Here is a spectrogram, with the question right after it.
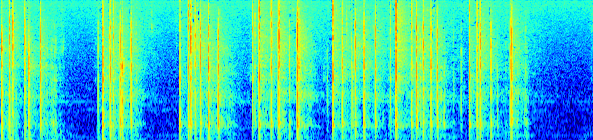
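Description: A kraft cardboard box with a window, full of paper straws, is tapped with long nails on its face and side. Quick clusters of crisp, hollow clicks come in bursts separated by brief pauses. Each tap is dry and dies away almost instantly, with a papery midrange body and bright edges.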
